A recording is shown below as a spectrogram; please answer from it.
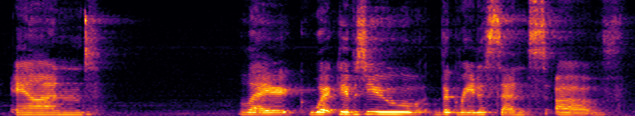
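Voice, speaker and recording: A young woman giving a casual tarot reading, musing gently and filling her talk with "like" and "you know". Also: mid-range voice. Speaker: tarot reader.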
